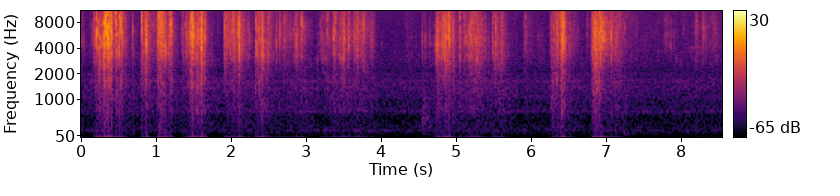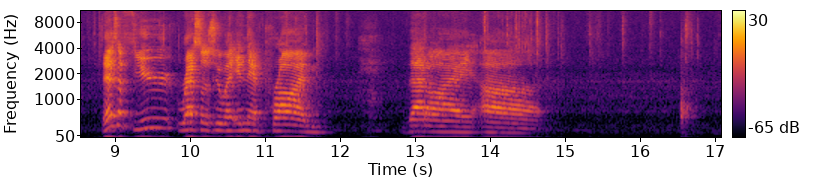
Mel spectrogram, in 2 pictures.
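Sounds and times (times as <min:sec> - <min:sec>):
foil wrapper tearing and crinkling: 0:00.0 - 0:04.0, 0:04.6 - 0:08.9, 0:14.0 - 0:15.6.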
